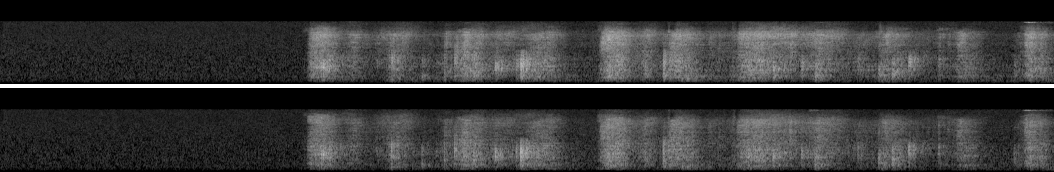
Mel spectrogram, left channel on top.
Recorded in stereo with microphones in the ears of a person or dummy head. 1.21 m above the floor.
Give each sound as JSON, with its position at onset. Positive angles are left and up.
{"t": 3.1, "sound": "footsteps", "side_deg": -45, "distance_m": 4.5}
